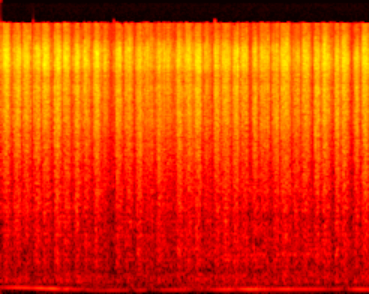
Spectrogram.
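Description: Long dark nails on both hands scratch and tap hard and fast across a flat silver glitter sheet, probably glitter foam. The result is a rapid, fairly regular run of bright, hissing scratch bursts, about four per second, over a steady low hum.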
